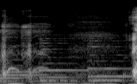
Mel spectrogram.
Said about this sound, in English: We interrupt this program for a quick coughing break. Coughing brought to you by Halls.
